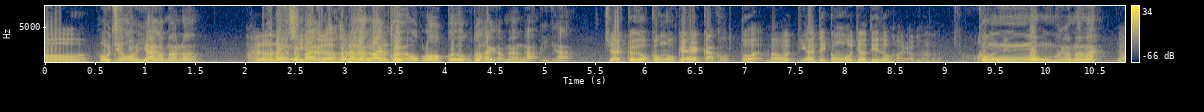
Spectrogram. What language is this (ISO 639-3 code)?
zho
